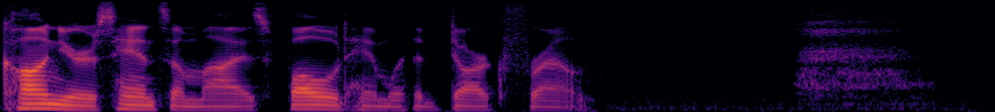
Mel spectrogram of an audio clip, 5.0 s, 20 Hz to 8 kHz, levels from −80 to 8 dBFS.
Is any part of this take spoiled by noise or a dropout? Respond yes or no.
yes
